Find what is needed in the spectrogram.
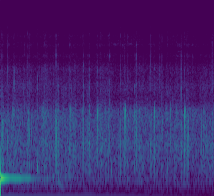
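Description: Audience applauding, a steady patter of many handclaps that follows each performer's name.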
